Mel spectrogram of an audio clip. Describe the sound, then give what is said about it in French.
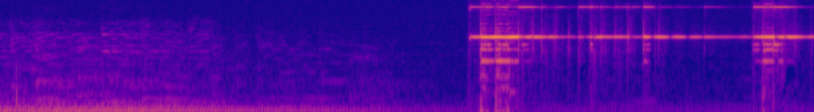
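An apartment doorbell rings as a new tenant calls on his neighbour: a low tone fades away, then several loud bursts of bright, rapid metallic ringing follow. “Une fois qu'il a signé le bail et a les clés, il sonne chez Xavier.”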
